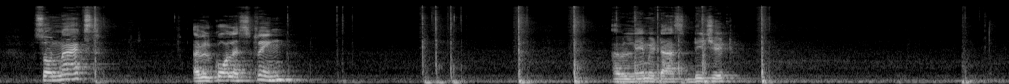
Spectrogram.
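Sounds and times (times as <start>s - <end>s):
computer keyboard typing: 3.3s - 3.6s, 4.2s - 7.8s.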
